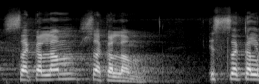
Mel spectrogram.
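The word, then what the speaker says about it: सकलम्: तो यदि हम व्याकरण नहीं पढ़े होंगे, वर्णों का उच्चारण हमें नहीं आता होगा, तो हम सकलम को शकलम पढ़ेंगे, सकलम को क्या पढ़ेंगे? सकलम।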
